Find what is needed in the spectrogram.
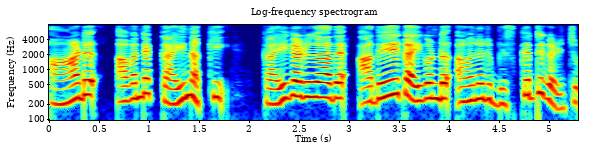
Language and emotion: Malayalam, disgusted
